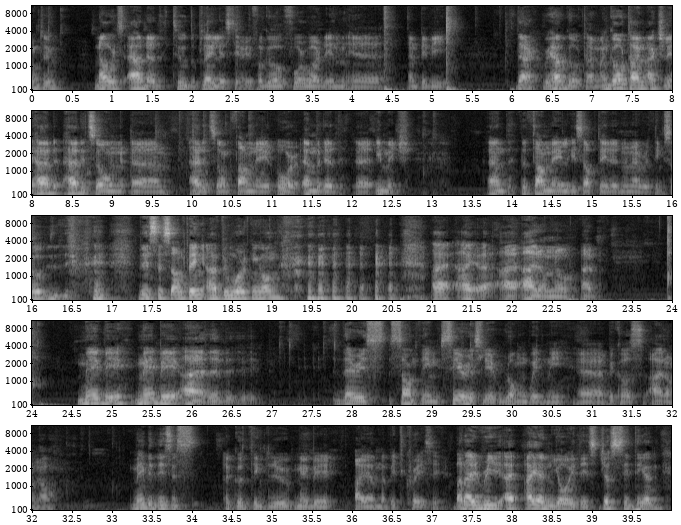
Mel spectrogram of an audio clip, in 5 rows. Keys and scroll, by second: 4.5 super+].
